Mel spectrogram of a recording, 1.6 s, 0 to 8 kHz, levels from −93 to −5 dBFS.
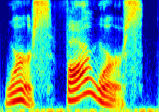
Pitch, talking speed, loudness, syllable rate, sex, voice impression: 215 Hz, 115 wpm, -15 LUFS, 3.9 syllables/s, female, very feminine, adult-like, slightly middle-aged, slightly thin, very tensed, powerful, bright, slightly hard, very clear, fluent, cool, intellectual, slightly refreshing, sincere, calm, slightly friendly, reassuring, elegant, slightly sweet, lively, strict, sharp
